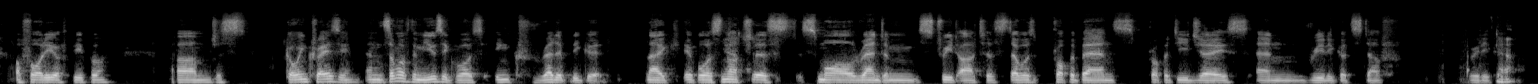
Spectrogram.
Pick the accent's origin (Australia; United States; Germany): Germany; now in London, United Kingdom; from Germany living in London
